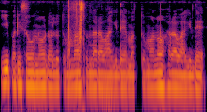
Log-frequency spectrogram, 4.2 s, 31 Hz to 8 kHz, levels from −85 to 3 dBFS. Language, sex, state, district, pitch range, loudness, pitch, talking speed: Kannada, male, Karnataka, Koppal, 100-110 Hz, -23 LUFS, 105 Hz, 100 wpm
